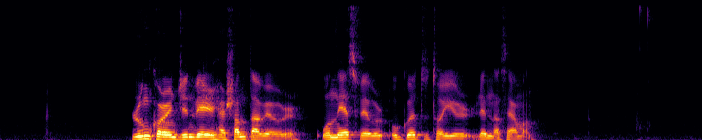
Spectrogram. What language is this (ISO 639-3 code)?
fao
